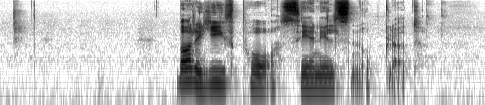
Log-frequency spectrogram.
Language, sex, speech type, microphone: Norwegian, female, read, Shure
